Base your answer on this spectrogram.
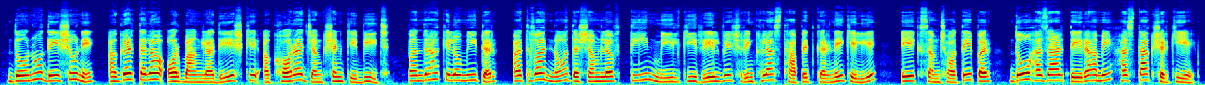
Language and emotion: Hindi, neutral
